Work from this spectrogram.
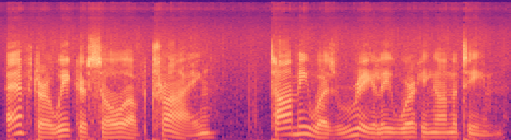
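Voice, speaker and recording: An American man narrates a children's educational film in the scripted style of the 1950s. His mid-pitched voice moves in lively, varied melody as he tells things simply and instructively to young listeners. The vintage film soundtrack carries a faint layer of noise. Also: measured pace, poor audio.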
